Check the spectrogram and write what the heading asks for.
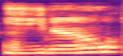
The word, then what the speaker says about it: Eno: You fucking Brian Eno.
